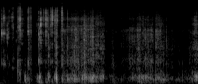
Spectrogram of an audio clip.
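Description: People bite into and chew food, producing many crisp crunches in rapid succession, faint overall and busiest in the first half before settling into softer chewing.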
